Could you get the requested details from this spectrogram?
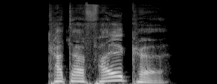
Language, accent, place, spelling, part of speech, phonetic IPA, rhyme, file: German, Germany, Berlin, Katafalke, noun, [kataˈfalkə], -alkə, De-Katafalke.ogg
- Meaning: nominative/accusative/genitive plural of Katafalk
